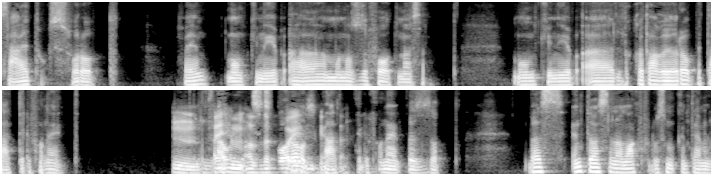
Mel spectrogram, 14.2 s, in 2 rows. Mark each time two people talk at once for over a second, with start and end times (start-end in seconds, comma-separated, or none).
9.0-10.6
